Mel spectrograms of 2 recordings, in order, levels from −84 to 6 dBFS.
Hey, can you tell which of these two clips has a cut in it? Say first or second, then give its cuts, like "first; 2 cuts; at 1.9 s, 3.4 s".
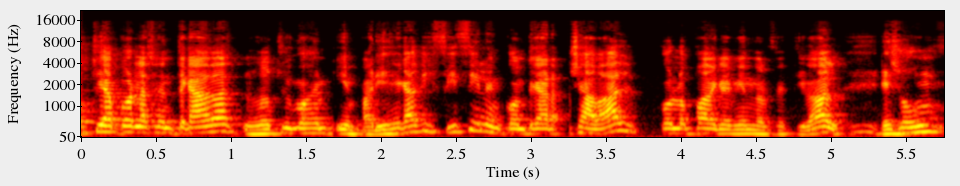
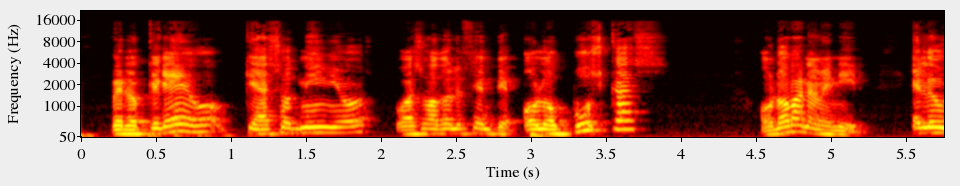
first; 2 cuts; at 1.7 s, 3.3 s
